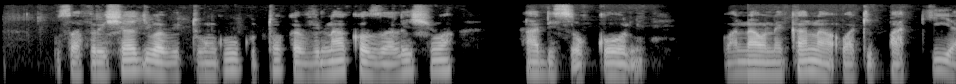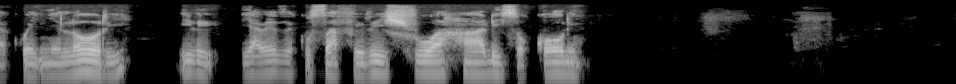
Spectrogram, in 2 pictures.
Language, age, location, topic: Swahili, 36-49, Nakuru, finance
